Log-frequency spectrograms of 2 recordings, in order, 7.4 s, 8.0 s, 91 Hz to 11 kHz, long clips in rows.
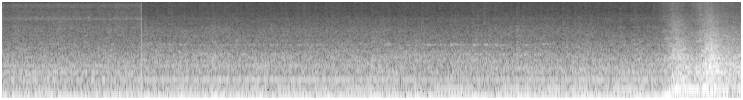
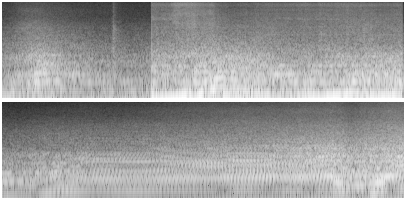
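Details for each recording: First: Numbers-matching 440 Magnum U-code V8 in a 1970 Dodge Charger R/T on the dyno, ported heads, exhaust manifolds, bored 30 over, forged pistons, original six-pack rods; deep, steady idle after RPM brought down, brief blip near end, no knocks or ticks: normal idle. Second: Numbers-matching 440 Magnum U-code V8 in a 1970 Dodge Charger R/T on a dyno pull, ported heads, exhaust manifolds, bored 30 over, forged pistons, six-pack rods; revs hard, note breaks and stumbles briefly around 5,900 rpm then recovers: little high-rpm misfire.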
